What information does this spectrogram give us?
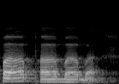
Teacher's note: प वर्ग होट से बोला जाएगा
